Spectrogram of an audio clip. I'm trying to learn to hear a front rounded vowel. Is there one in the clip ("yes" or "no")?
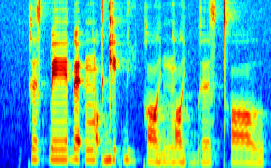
no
